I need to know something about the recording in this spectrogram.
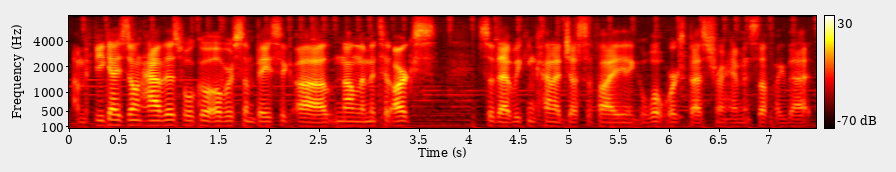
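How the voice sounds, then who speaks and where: A man with a fairly low voice talks over music in an informal gaming commentary. He rambles a little, thinking aloud as he hosts the video. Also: level tone, fairly quick, fairly bright tone. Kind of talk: casual gameplay commentary. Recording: music behind the voice.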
